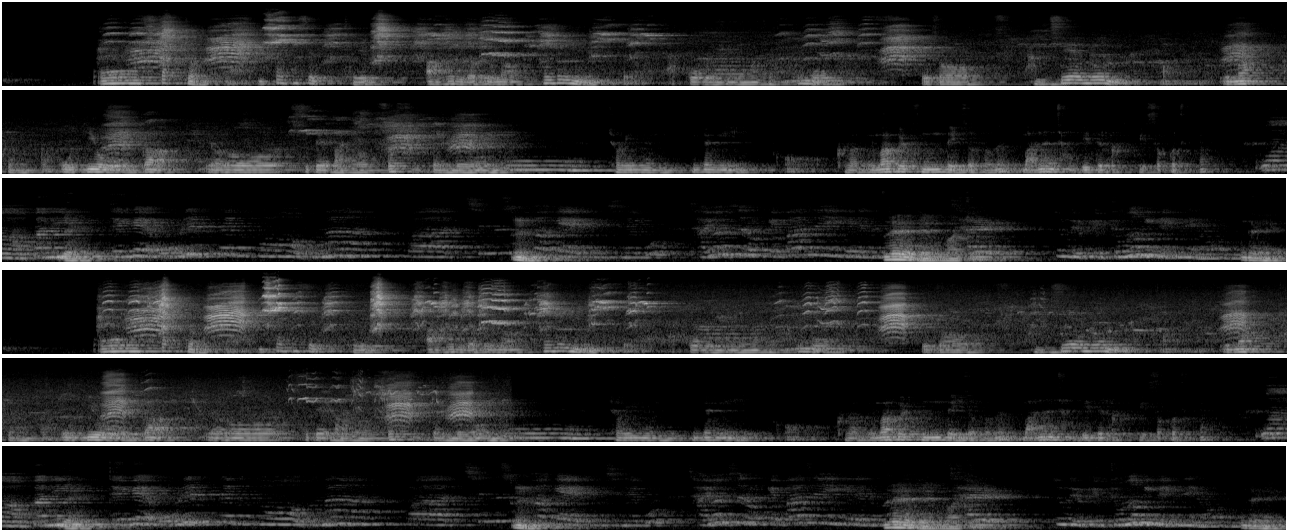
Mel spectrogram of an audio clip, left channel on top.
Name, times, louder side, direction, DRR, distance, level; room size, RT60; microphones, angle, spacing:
Crow, 0.9-11.6 11.9-14.9 15.2-17.9, right 8 dB, 65° right, 0.4 m, -30 dB
voice 1, 1.0-3.7 4.2-5.1 5.4-5.9 6.2-8.3 8.7-8.9 9.2-11.2 11.6-12.5 12.8-14.5 14.8-17.9 19.0-20.3 20.7-24.9 26.3-26.6 30.8-31.1 34.5-35.6 38.1-38.5, left 2 dB, 30° left, 0 dB, 0.4 m, -33 dB
voice 2, 6.4-8.5 17.8-18.8 25.4-26.4 26.8-29.4 29.7-32.3 32.6-35.7 36.2-38.1, equal, 30° right, -10 dB, 1.7 m, -39 dB
6.6 x 4.0 x 5.8 m, 1.4 s
head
